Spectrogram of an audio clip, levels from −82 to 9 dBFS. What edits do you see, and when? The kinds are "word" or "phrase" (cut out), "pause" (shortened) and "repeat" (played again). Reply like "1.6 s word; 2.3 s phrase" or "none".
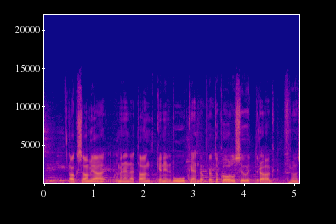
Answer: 1.5 s word; 2.5 s word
